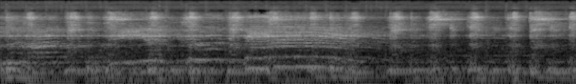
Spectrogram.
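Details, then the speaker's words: Sony Walkman cassette player after head cleaning with IPA, playing a cassette: music drags with low, sluggish pitch and tempo throughout; tape running very slow. "இப்ப வந்து ிளே பண்றேன் செம ஸ்லோவா ஓடுது"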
